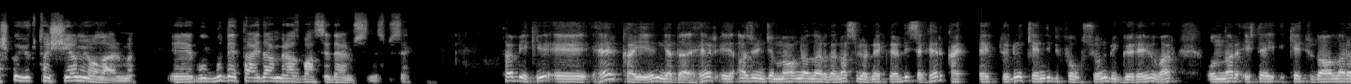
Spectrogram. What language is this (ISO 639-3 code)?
tur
